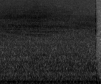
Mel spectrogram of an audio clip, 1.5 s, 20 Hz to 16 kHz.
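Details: Mercedes W211 E63 AMG panoramic roof, sunshade running after repairing a motor that ground or buzzed when closing, with the trim reassembled. There is a steady, even low hum with no buzzing or rattle and a clean stop. The sunshade is operating normally.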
